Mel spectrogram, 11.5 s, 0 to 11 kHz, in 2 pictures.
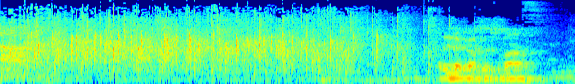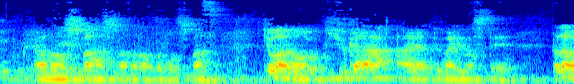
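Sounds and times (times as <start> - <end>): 
church congregation applauding: 0.0 - 5.0
speech: 4.4 - 5.5, 6.1 - 11.4.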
